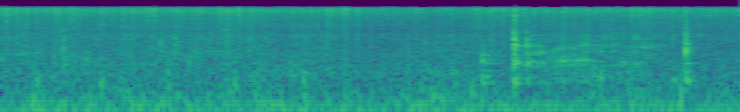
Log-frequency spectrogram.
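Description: Eggs scrambled in a sizzling pan with grits over an outdoor cooking fire: a steady fry hiss under scraping stirs and a few sharp clicks of a utensil against the pan.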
